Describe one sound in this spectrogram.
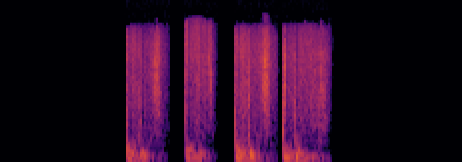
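Footsteps thud along a hallway floor.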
